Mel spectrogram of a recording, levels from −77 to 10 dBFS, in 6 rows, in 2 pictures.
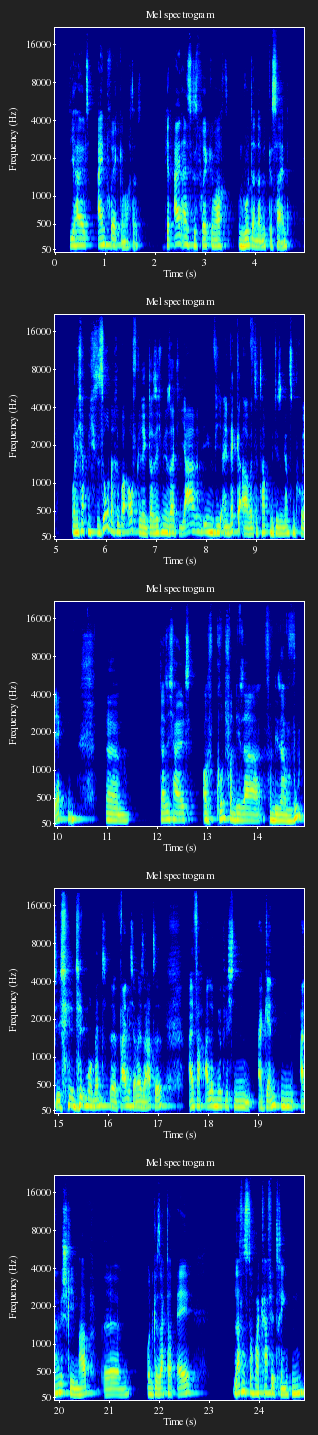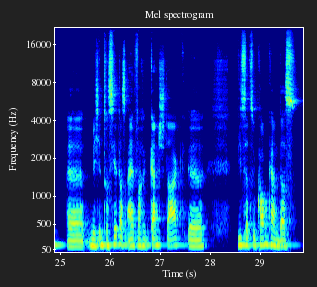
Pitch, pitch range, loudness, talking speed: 120 Hz, 110-130 Hz, -26 LUFS, 175 wpm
